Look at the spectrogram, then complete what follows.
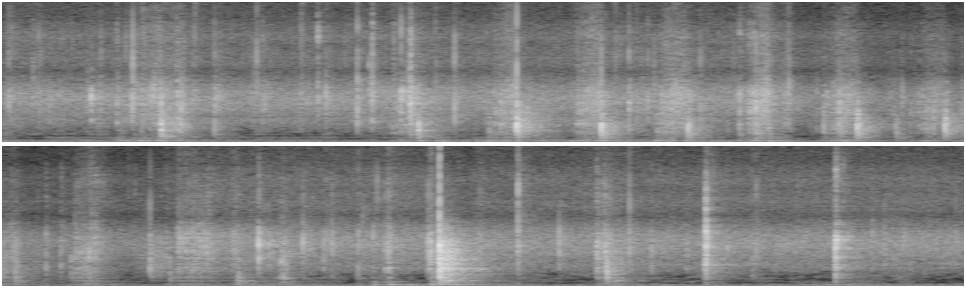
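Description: Kitchen knife slicing red onions on a plastic cutting board: uneven knocks of the blade against the board, about two a second, the loudest one about seven seconds in.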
